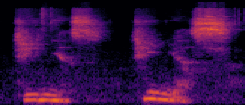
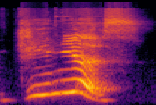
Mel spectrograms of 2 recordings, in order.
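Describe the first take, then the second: First: Hushed whisper, much softer; whispered praise. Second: High, slow gushing exclaim; excited praise. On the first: Fan whispering praise of the collab, hushed. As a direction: breathe the word in awe. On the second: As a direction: shout it out in delight. Loud first take. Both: Real, not acted.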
